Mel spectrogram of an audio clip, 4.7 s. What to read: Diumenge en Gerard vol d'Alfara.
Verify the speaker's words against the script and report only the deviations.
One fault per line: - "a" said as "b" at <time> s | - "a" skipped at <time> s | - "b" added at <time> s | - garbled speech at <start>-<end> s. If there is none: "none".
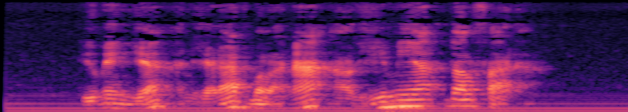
- "anar a Algímia" added at 2.1 s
